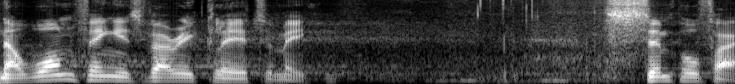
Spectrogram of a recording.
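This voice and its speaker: A man with a British accent has a bright, sharp tone. He talks at a fairly slow pace with lively intonation. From Britain. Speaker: think tank speaker. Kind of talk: conference presentation.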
